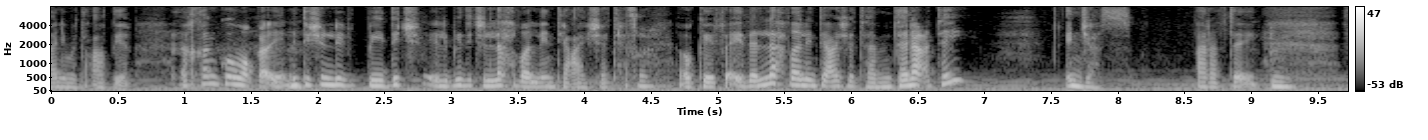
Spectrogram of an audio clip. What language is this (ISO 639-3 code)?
ara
